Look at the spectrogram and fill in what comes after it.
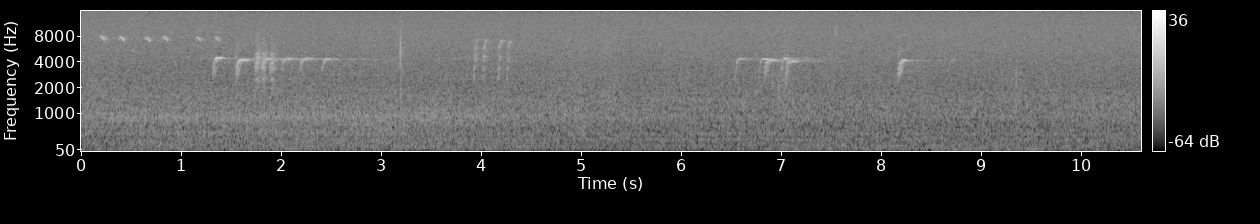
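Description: Small songbirds chirping: a quick run of thin high notes at the start, then short sharp chirps in clusters a little over a second in and again near seven and eight seconds, over faint steady outdoor background noise.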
